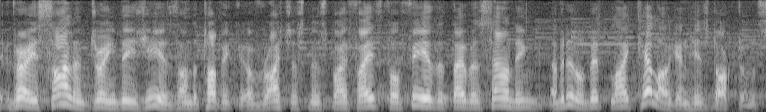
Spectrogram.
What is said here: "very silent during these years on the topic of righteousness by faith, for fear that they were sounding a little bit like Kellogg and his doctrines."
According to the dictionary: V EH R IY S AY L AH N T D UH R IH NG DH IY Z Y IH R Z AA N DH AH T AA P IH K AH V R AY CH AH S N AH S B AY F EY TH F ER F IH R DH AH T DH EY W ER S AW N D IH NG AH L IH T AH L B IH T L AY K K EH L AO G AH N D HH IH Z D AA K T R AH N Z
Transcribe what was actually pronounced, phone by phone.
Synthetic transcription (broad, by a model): V EH R IY S AY L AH N D UH R IH NG DH IY Z Y IH R Z N DH AH T AA P IH K AH V R AY CH AH S N AH S B AY F EY TH F ER F IH R DH AH T DH EY W ER S AW N D IH NG AH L IH T L B IH T L AY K K EH L AO G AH N IH Z D AA K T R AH N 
